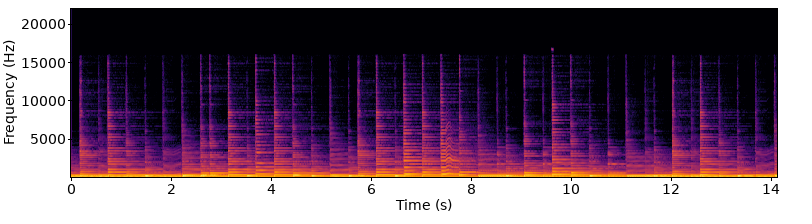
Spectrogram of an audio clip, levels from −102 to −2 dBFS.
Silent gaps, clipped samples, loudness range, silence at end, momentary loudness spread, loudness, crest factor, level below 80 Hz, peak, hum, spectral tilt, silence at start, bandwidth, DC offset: none; under 0.1%; 2 LU; 0 s; 6 LU; -21 LUFS; 14 dB; -66 dBFS; -6 dBFS; none; -9 dB/octave; 0 s; 10.5 kHz; under 0.1%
